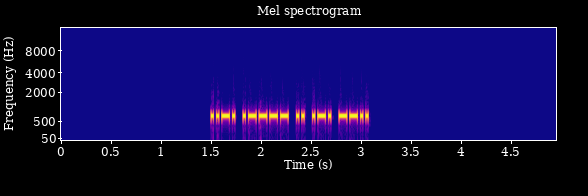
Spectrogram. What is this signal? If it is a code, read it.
Morse code, heard as a keyed tone, about 44 wpm, 700 Hz. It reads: F1IRZ
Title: DXCC-100 Call Signs - 5 Characters - Repeated 3x - 45wpm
